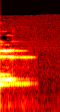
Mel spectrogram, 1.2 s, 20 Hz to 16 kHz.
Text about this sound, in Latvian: Lūdzu zvanu, balsosim par 106. deputātas Muižnieces priekšlikumu.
